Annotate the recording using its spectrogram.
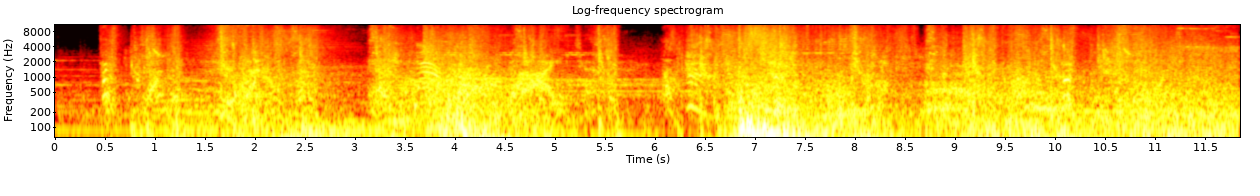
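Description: Fantasy game spells whoosh and crackle in quick bursts.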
